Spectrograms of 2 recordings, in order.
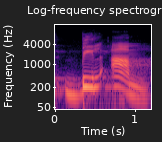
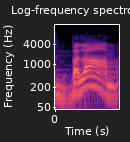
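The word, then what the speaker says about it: בלעם: The name of this man in Hebrew is Bilam. In Spanish, it's Balaam, and in English, it's Balaam, right?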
